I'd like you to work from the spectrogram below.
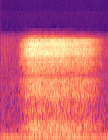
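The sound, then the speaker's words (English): A single slow, deep inhale through the nose, a soft airy rush that swells and holds for about a second before fading, with a faint steady hum underneath. “Another deep breath, breathing in,”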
